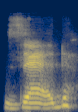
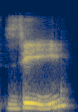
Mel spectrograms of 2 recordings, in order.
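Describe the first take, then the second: First: The letter is said the British way, as zed. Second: The letter is said the American way, as zee.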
